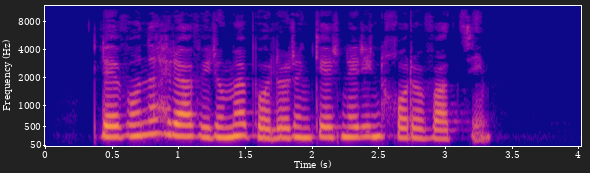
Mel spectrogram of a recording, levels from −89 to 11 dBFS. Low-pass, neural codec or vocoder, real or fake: 10.8 kHz; vocoder, 44.1 kHz, 128 mel bands every 256 samples, BigVGAN v2; fake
